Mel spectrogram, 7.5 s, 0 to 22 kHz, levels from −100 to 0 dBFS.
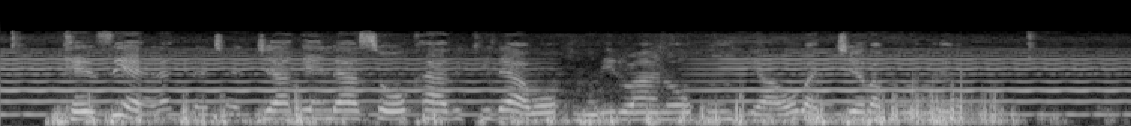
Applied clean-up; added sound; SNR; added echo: none; Bowed string instrument; 10 dB; none.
